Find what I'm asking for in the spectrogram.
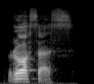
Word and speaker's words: rosas: The last non-native Tagalog color is rosas.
